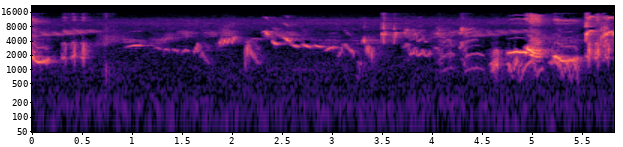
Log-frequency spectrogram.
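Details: Long-tailed white-rumped shama in forest where trapping takes place, delivering a rich, varied run of whistles, slurred glides and quick chattered notes that build into a louder, denser phrase near the end.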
